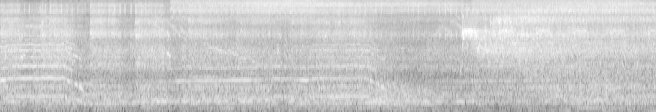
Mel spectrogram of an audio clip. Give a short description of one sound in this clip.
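Electronic synthesizer tones hum and slowly slide down in pitch.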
